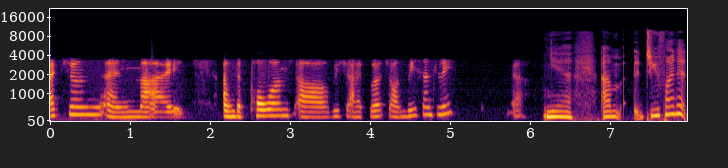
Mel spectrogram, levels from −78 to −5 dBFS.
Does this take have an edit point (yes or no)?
no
